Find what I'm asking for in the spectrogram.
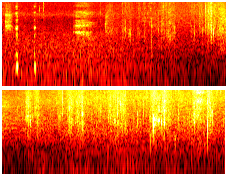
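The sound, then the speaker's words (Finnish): Footsteps of brisk walking form a continuous run of muted steps against a steady background hiss, with a few sharper footfalls standing out. “tällaista sitten liikutaan ja kävellään reippaasti nyt”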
